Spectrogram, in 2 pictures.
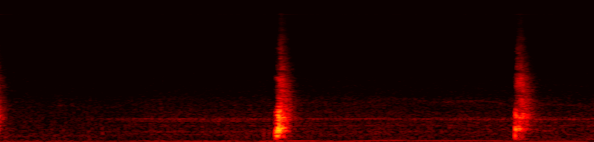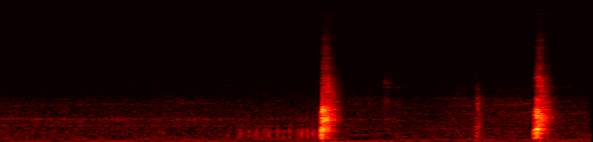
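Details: Young puppy trying out its very first barks, sounding like a motor struggling to start: short, abrupt single woofs at irregular gaps of two to five seconds, with a faint steady hum between them.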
